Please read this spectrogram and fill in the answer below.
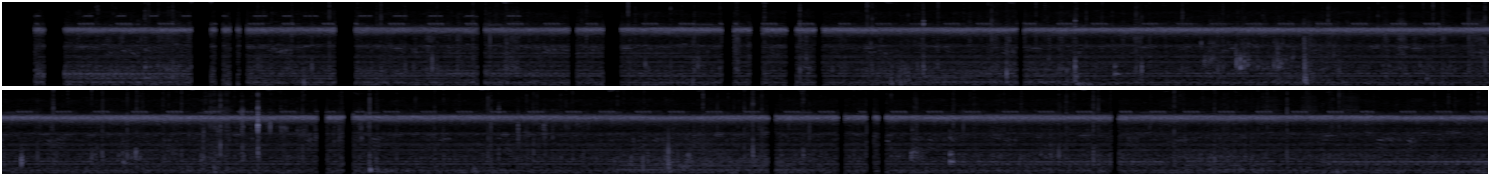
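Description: Crickets trilling in a steady, high-pitched night chorus. The sound cuts out briefly many times.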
